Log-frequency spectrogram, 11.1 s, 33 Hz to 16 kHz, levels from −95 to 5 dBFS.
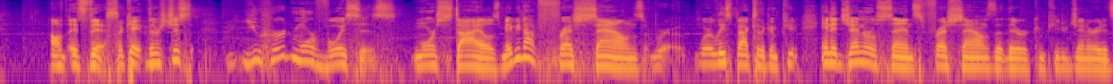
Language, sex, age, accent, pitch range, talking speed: English, male, 20-39, American, 115-140 Hz, 180 wpm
